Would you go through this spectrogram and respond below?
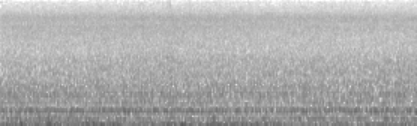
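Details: Wild honey bee swarm being captured with lemon balm (Melissa): a dense, steady low hum with a sustained droning tone, the massed wingbeats holding an even level throughout.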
